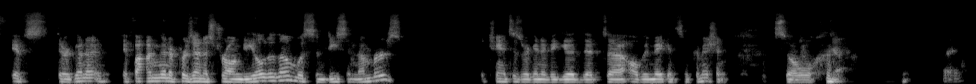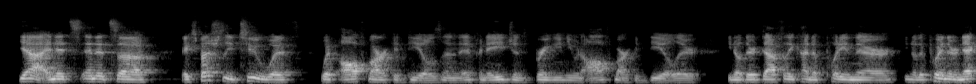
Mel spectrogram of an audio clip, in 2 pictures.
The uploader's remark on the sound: via ZOOM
